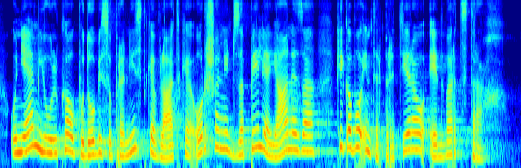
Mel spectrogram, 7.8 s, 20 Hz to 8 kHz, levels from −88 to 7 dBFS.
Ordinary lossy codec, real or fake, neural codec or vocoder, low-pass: none; real; none; none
